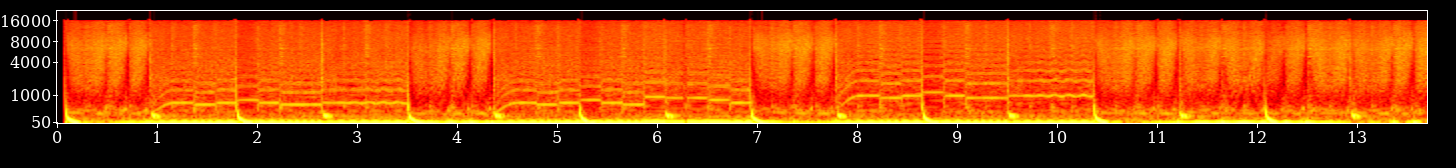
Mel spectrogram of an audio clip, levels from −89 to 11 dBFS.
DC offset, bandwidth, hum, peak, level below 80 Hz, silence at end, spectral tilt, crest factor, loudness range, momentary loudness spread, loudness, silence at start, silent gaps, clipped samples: under 0.1%; 17 kHz; none; 0 dBFS; -12 dBFS; 0 s; -3.5 dB/octave; 10 dB; 1 LU; 2 LU; -12 LUFS; 0.05 s; none; under 0.1%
